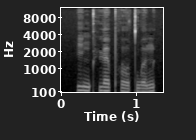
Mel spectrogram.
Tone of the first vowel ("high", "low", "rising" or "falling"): falling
